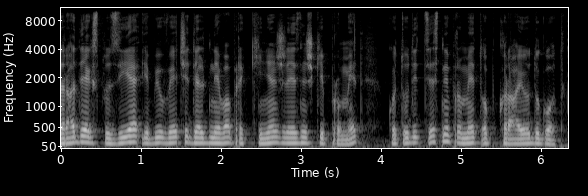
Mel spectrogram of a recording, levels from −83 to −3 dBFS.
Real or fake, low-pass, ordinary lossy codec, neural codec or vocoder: real; 9.9 kHz; none; none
